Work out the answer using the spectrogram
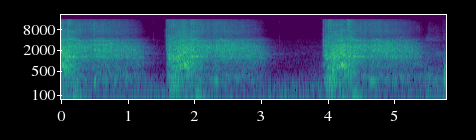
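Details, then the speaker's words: Polaris Sportsman 500 4x4 bought cheap as a non-runner with no spark: two whirring starter bursts of about two seconds each, sluggish turning over, no catch or firing; owner suspects slow cranking causes no spark, starter gear looks messed with. "NOP that might be why it doesn't have spark it's because it's not turning over fast enough"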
